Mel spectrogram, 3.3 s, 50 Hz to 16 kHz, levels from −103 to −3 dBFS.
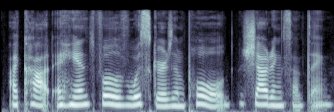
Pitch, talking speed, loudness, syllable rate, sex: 220 Hz, 180 wpm, -16 LUFS, 5.2 syllables/s, female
